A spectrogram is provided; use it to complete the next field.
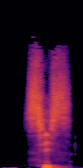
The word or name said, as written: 6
